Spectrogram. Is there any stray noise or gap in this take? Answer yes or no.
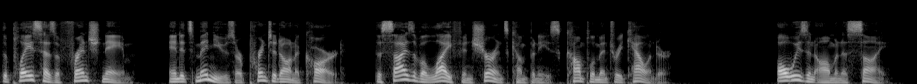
no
